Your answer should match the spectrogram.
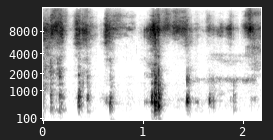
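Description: Cardboard tablet box being handled and moved: a series of short scrapes and rustles of card against card and cloth.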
